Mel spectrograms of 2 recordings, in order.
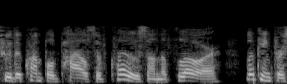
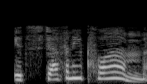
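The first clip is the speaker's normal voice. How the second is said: most reassuring, calm soothing voice, higher pitch; 7 semitones higher than usual. Reading a scene aloud, the narrator calls someone: most reassuring, soothing voice. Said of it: "in my most reassuring, soothing voice".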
